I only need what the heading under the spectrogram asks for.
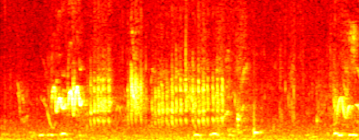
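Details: A grey-headed sparrow, bathing, gives quick bursts of bright, chirpy notes, several within each second, with softer, lower whistled notes and faint background bird calls.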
